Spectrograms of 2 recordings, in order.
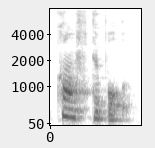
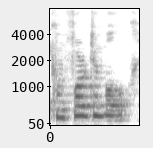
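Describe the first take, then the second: First: A middle syllable is dropped. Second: All the syllables are said in full. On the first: The speaker calls it right. "the way to say, to do it is comf-" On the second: The speaker calls it wrong. "it's not very usual"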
